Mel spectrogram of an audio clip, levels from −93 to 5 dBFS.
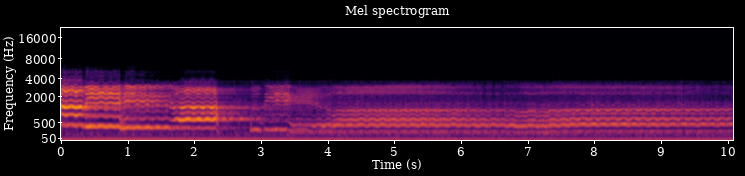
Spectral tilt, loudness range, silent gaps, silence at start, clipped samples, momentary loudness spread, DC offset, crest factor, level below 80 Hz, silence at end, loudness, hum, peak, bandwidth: -5.5 dB/octave; 12 LU; none; 0 s; under 0.1%; 19 LU; 0.2%; 20 dB; -68 dBFS; 0 s; -26 LUFS; none; -8 dBFS; 5.6 kHz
